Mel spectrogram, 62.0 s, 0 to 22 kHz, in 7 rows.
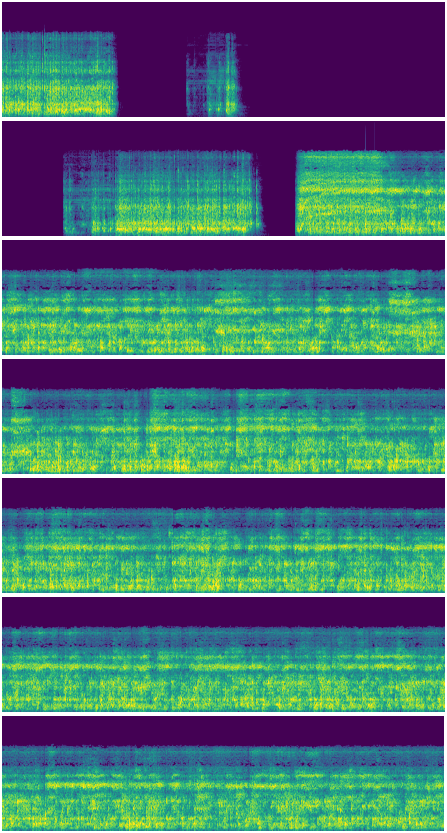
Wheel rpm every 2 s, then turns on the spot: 20, 10, 0, 0, 0, 10, 10, 80, 230, 230, 230, 230, 230, 220, 230, 230, 230, 230, 230, 240, 240, 230, 230, 230, 230, 230, 240, 230, 230, 230, 230.
0-4 12-14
